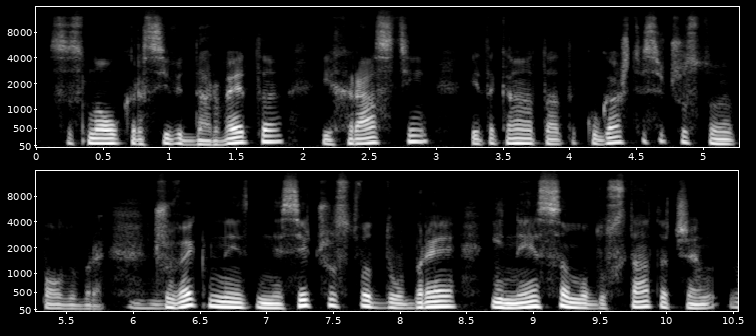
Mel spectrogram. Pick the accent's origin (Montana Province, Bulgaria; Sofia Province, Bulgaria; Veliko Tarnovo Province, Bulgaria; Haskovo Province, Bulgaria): Veliko Tarnovo Province, Bulgaria; Gorna Oryahovitsa; born there; да зареждам батериите там, където съм се родил, в Горна Оряховица, в Габровския Балкан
